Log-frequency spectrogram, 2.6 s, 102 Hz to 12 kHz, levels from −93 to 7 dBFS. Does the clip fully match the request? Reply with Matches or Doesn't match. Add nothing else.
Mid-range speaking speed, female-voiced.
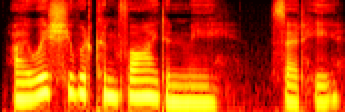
Doesn't match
